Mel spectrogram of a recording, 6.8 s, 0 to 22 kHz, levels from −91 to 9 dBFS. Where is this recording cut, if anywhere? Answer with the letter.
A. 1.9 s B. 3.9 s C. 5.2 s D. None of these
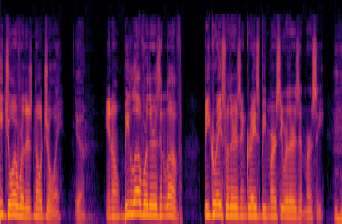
D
